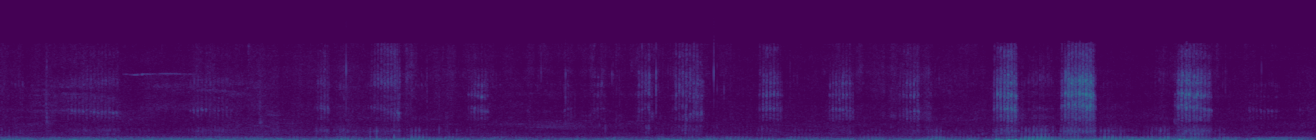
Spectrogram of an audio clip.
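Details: Low, even purring from a Siamese cat, Otani or Yozora, running throughout with frequent crisp rustling and shuffling noises, louder toward the end.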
